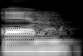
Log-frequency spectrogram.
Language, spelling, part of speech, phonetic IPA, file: Russian, эм, noun, [ɛm], Ru-эм.ogg
- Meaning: 1. The Cyrillic letter М, м 2. The Roman letter M, m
